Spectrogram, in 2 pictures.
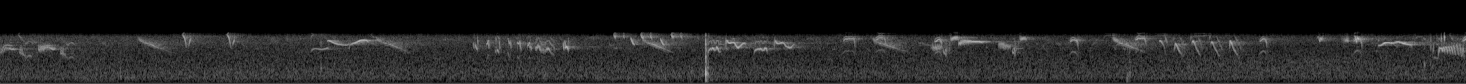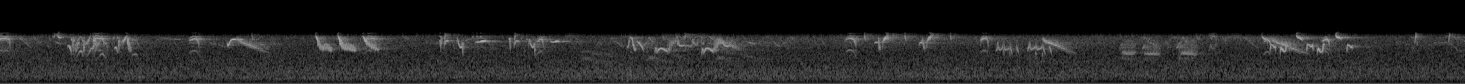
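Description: Several songbirds singing and calling at once, with quick chirps and short trills following one another with hardly a pause, over a steady hiss.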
